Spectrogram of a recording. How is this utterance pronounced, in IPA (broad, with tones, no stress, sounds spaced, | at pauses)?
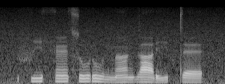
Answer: f i˦ h ɛ̃˦ s u˦ ɾ u˦˨ n ã˨˦ ɡ a˦˨ ɾ i˨˦ t ɛ˧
